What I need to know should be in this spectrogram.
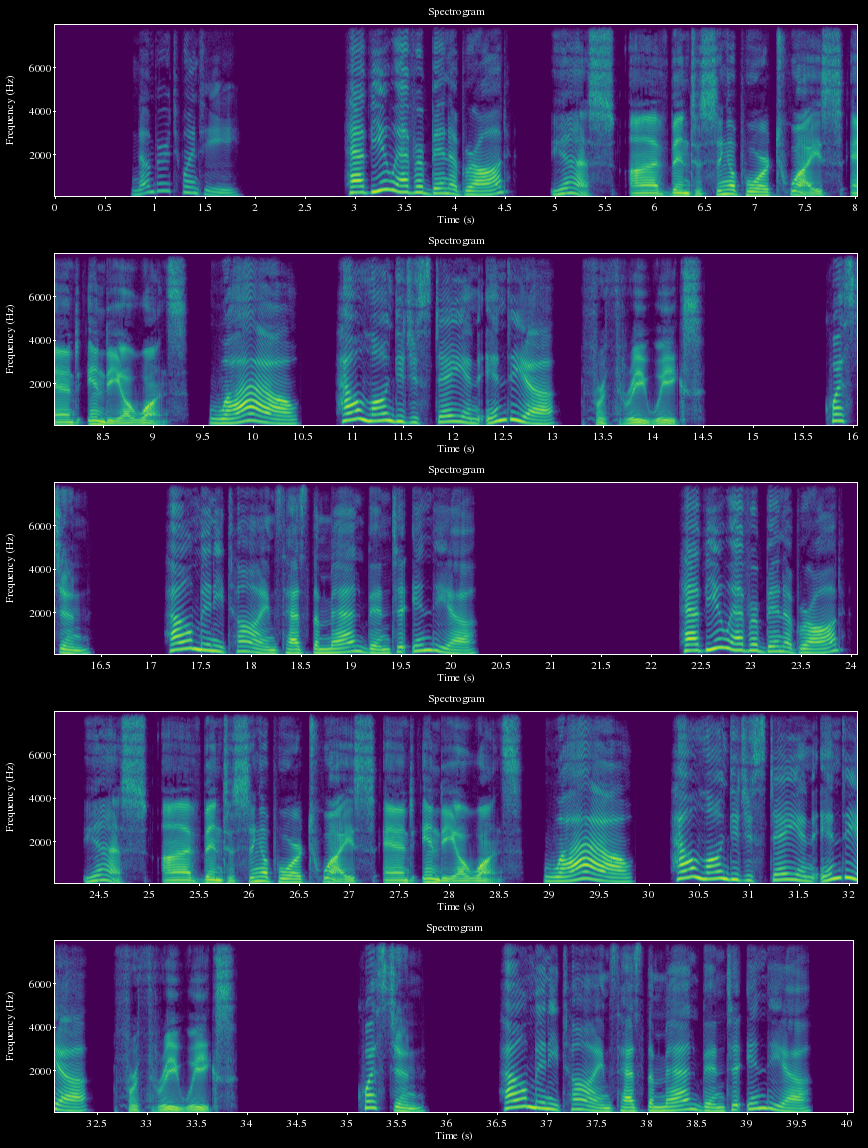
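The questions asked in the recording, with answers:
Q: How many times has the man been to India?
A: Once.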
